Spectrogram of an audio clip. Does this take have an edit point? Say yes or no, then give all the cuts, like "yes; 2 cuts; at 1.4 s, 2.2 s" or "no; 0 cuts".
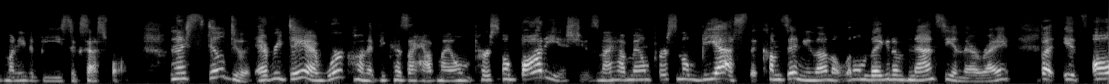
yes; 1 cut; at 8.7 s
